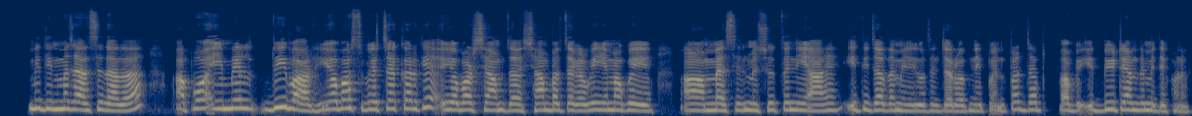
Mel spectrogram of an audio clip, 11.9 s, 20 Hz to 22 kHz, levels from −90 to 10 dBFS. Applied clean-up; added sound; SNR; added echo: none; none; none; none.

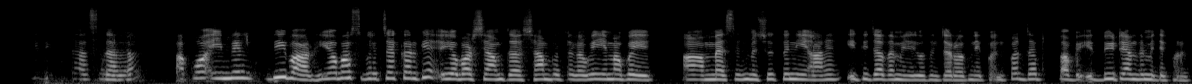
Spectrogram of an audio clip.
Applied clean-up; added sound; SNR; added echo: neural mask model DeepFilterNet 3.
